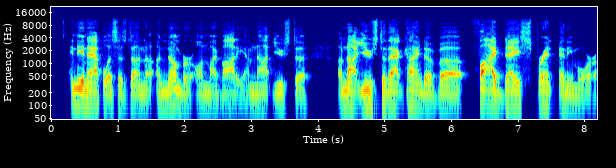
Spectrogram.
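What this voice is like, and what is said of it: Congested, nasal, stuffy voice. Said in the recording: “I sound snotty. ... I sound congested. ... I sound miserable. ... I'm tired of the sound of my own voice”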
